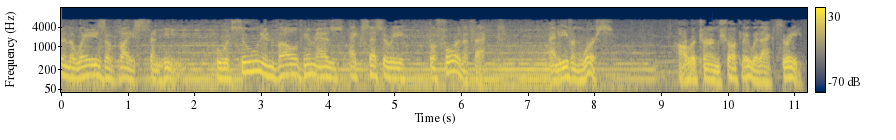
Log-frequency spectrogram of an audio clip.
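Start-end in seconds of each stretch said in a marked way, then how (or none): none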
